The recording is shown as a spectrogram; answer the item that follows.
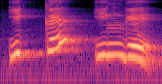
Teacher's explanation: நாக்கின் முதற்பகுதி மேல் அன்னத்தில் ஒட்டும்போது க என்னும் எழுத்து பிறக்கிறது அஞ்சாவது கொஸ்டின் நாவின் முதல் பகுதி அன்னத்தின் அடிப்பகுதியை பொருந்துவதால் பிறக்கும் மெய்யெழுத்துக்கள்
